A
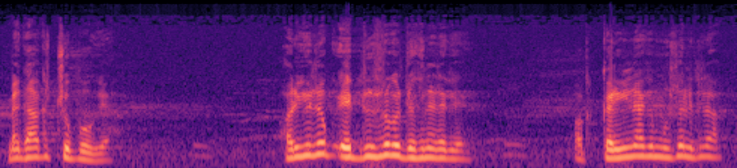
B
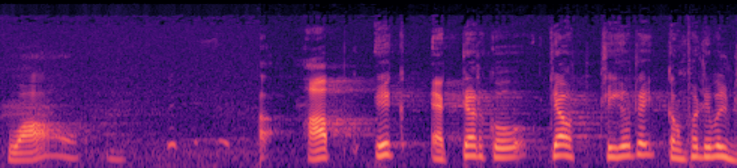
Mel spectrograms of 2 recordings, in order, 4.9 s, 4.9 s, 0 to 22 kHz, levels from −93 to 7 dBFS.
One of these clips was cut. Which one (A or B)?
B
